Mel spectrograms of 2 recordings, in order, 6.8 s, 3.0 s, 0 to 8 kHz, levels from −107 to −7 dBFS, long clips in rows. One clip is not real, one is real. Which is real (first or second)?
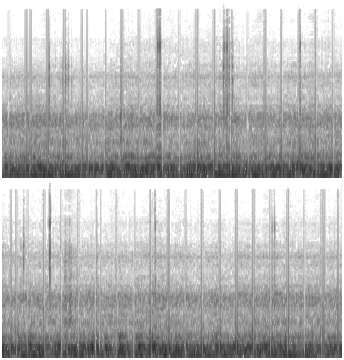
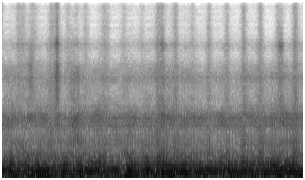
first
